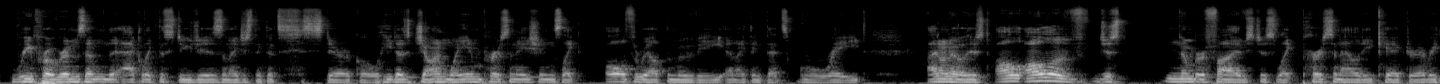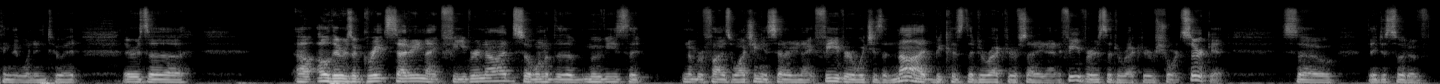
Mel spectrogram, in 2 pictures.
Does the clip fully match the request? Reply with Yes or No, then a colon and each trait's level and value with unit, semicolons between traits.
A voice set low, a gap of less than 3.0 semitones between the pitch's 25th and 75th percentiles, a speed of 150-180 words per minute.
No: low, 110 Hz; narrow, 2.6 semitones; average, 200 wpm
